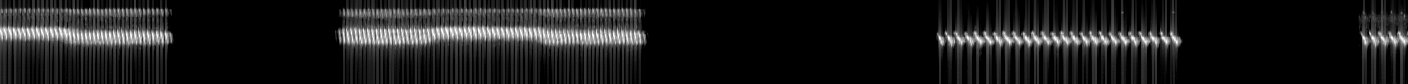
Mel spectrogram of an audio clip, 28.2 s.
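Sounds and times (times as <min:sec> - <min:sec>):
domestic canary giving long rolling song: 0:00.0 - 0:03.5, 0:06.7 - 0:13.0, 0:18.7 - 0:23.7, 0:27.2 - 0:28.1.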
